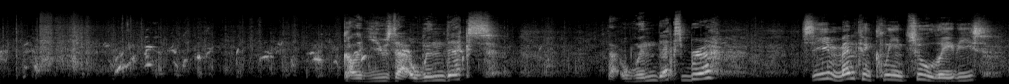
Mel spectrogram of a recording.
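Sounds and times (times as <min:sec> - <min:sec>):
squeaks of fabric on glass: 0:00.0 - 0:03.7.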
